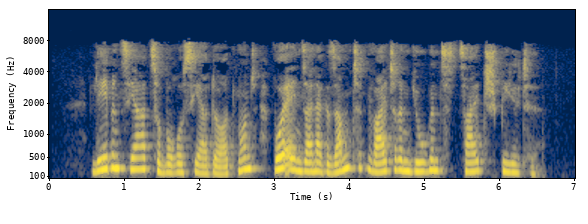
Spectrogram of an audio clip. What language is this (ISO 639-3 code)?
deu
